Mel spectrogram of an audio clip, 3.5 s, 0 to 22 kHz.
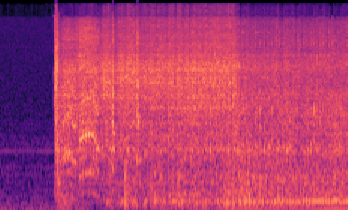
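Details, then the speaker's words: Northern Lights 12 kW marine generator after a cylinder head replacement, valve adjustment, coolant change and minimal injector bleed: catches within a second and settles into a steady, even run. It was slightly rough at first, as expected after bleeding. "so started up very nicely so doing the minimum amount on the injectors for bleeding was perfectly fine"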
